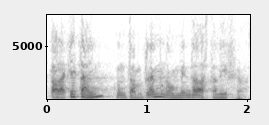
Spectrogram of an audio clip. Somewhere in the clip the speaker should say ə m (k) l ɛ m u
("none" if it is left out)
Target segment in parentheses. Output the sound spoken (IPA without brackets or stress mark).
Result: p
